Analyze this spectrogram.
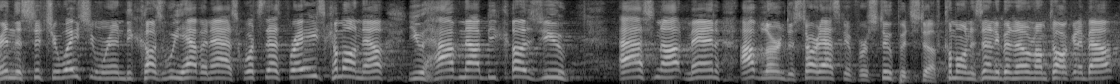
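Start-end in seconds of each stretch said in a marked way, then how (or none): none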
